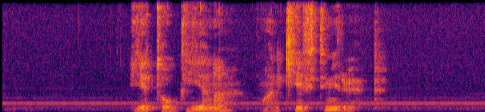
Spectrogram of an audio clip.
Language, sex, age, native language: Icelandic, male, 40-49, Icelandic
